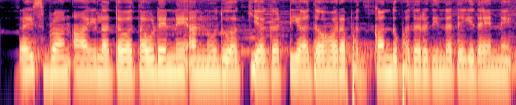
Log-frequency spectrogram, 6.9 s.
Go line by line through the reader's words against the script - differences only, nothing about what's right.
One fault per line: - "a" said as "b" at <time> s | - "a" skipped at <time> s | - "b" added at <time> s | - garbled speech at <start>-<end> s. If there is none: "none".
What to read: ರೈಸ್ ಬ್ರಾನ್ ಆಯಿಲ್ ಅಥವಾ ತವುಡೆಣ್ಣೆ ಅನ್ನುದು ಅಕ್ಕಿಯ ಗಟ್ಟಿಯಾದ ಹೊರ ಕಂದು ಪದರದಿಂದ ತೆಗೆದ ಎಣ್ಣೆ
none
